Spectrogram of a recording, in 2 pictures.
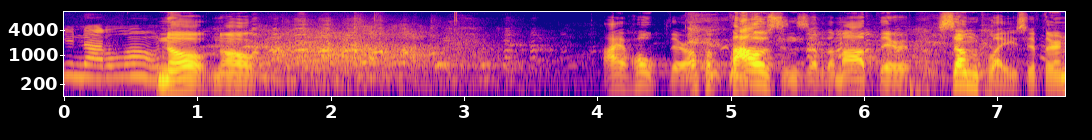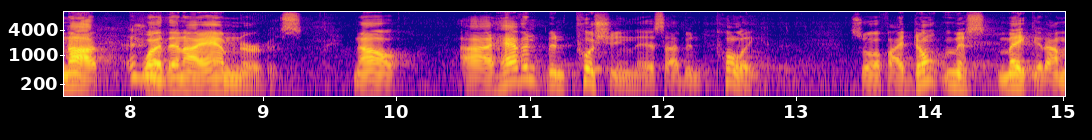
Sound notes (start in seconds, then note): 1.0 audience laughs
